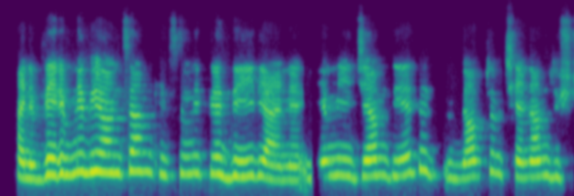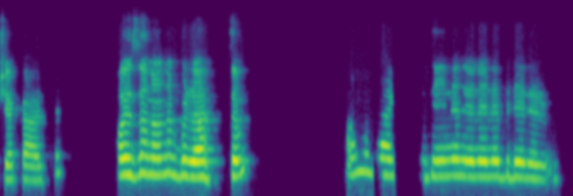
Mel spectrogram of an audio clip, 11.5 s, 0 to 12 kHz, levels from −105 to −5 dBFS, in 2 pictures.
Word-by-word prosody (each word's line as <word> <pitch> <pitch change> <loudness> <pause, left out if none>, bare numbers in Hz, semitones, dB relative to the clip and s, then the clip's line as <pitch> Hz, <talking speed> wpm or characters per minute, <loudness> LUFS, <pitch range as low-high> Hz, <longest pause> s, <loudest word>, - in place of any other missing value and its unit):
hani, 220 -5 +1
verimli 275 +3 +4
bir 315 - +6
yöntem 310 +1 +2
kesinlikle 280 -1 -3
değil" 250 +1 +1
yani. 200 -4 -1
Yemeyeceğim 250 0 0
diye 265 +4 -2
de 350 - -3 0.2
ne 225 -1 -6
yapacağım? 245 +5 -3
Çenem 245 -1 -1
düşecek 210 -3 -7
artık. 200 +7 -6 0.5
O 265 0 +6
yüzden 275 +1 +2
onu 270 0 0
bıraktım. 240 0 +4 1.0
Ama 310 +3 -5 0.2
belki 260 -1 +1 0.3
dediğine 250 +2 -1
de - - +1
yönelebilirim. 240 -3 +1
250 Hz, 125 wpm, -22 LUFS, 235-275 Hz, 1.0 s, bir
